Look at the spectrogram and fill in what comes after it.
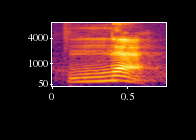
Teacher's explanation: producing what is called alveolar nasal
